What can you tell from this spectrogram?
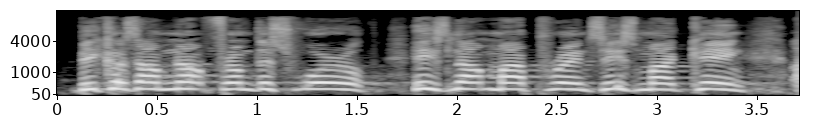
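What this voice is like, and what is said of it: Speaks with a noticeable accent. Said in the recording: “I talk with an accent”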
